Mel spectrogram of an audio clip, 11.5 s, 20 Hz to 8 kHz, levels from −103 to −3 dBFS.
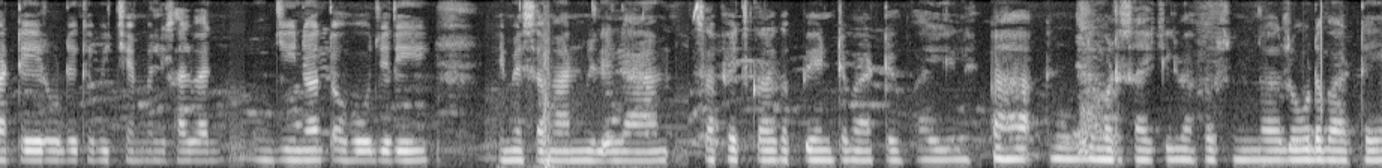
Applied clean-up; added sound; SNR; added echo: none; Car; 13 dB; none.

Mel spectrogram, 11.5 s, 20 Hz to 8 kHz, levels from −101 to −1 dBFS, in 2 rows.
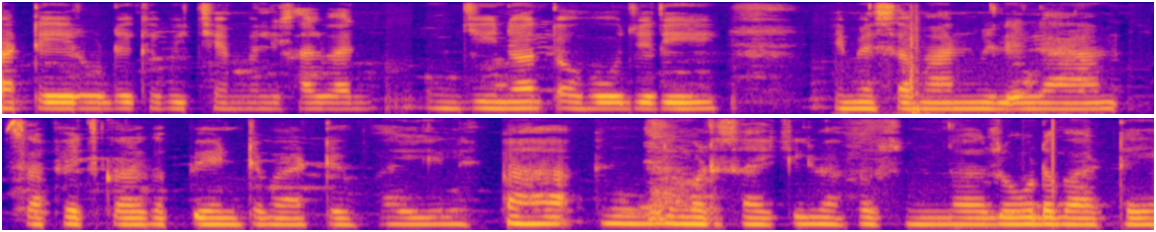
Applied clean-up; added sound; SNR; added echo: neural mask model RNNoise.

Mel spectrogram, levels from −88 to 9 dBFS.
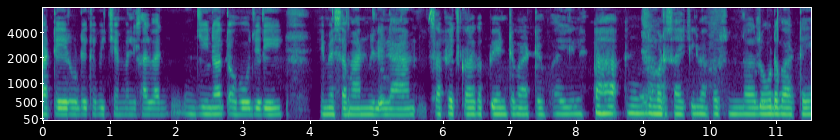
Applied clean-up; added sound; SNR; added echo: neural mask model Resemble Enhance denoiser.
